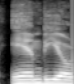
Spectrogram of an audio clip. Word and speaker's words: Ambio: Ambio rhymes with cambio, which means change in Spanish.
